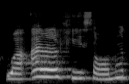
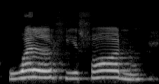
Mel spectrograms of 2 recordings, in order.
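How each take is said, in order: First: 'Wa' and 'al' are said as separate syllables. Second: 'Wa' and 'al' merge into one syllable, 'wal'. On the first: The speaker calls it wrong. "Kita tidak mengatakan wa al hisonu" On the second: The speaker calls it right. "tapi wal hisonu. Kita langsung cut ngejam"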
